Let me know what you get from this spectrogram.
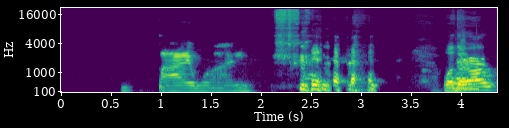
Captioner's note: laugh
